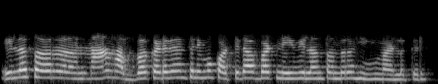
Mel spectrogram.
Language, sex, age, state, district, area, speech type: Kannada, female, 18-30, Karnataka, Bidar, urban, conversation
